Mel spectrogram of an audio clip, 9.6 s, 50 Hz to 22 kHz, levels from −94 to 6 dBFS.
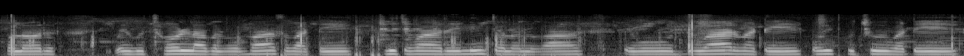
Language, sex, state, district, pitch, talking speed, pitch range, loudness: Bhojpuri, male, Uttar Pradesh, Deoria, 210 Hz, 105 wpm, 205-220 Hz, -28 LUFS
